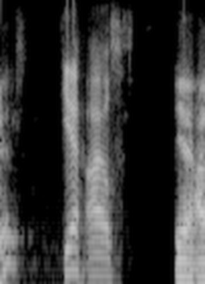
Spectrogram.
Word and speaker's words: Isles: Is it Isles? Is that how you say it? Yeah, Isles.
